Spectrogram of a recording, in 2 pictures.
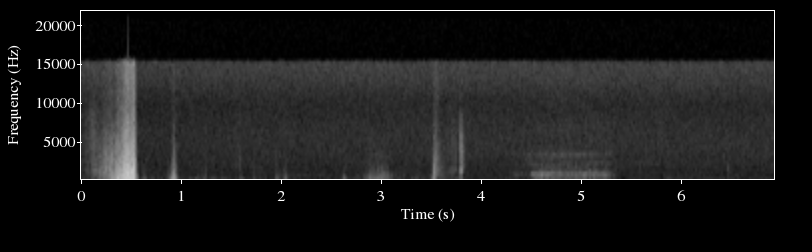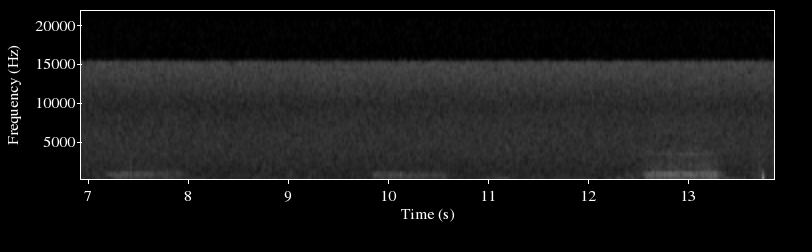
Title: Toddler snoring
